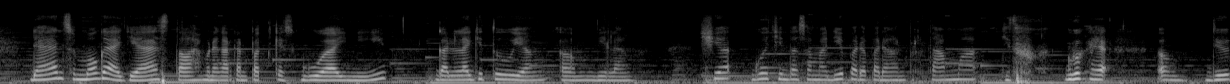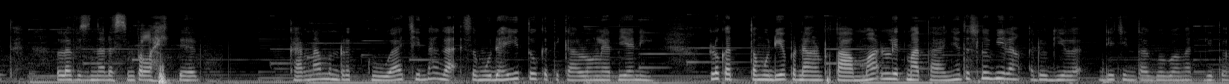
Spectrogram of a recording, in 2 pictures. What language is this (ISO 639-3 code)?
ind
